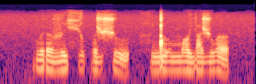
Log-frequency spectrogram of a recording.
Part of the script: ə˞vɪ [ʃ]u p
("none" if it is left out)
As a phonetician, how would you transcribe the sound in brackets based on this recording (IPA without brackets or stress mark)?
ç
